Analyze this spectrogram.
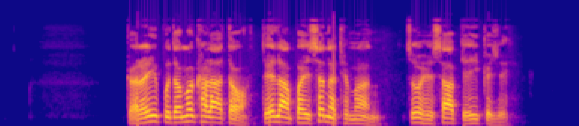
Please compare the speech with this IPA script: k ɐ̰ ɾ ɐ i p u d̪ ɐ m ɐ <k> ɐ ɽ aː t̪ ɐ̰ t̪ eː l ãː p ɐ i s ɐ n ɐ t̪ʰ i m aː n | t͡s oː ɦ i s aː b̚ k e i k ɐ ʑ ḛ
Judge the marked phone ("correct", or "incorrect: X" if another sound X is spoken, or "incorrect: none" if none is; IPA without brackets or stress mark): incorrect: kʰ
